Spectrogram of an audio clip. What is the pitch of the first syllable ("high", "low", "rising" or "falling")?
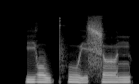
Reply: low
